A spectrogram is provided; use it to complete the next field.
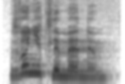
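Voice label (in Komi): "звӧнитлы меным", Komi, female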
